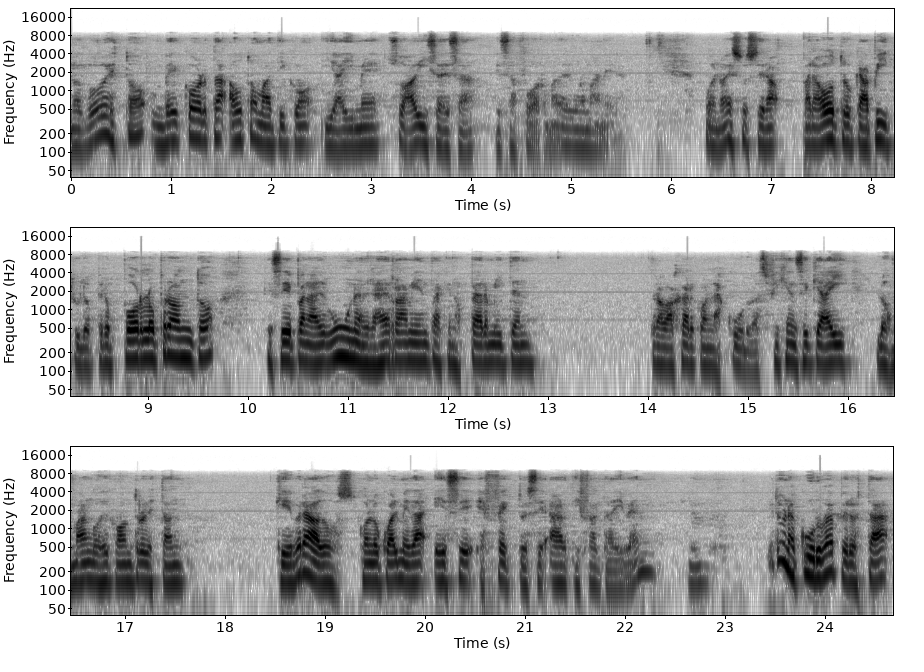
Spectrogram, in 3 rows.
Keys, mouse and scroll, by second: 0.7 v, 3.1-5.5 middle drag, 5.5-5.9 scroll down 1, 5.9-8.9 shift+middle drag, 8.9 scroll up 2, 9.2 middle click, 9.8 click, 10.2-11.4 middle drag, 11.4 v, 12.5 middle click, 13.0 click, 13.9 click, 15.1-16.3 middle drag, 16.3 scroll up 1, 16.5 shift+middle click, 17.3 click, 21.3 g.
